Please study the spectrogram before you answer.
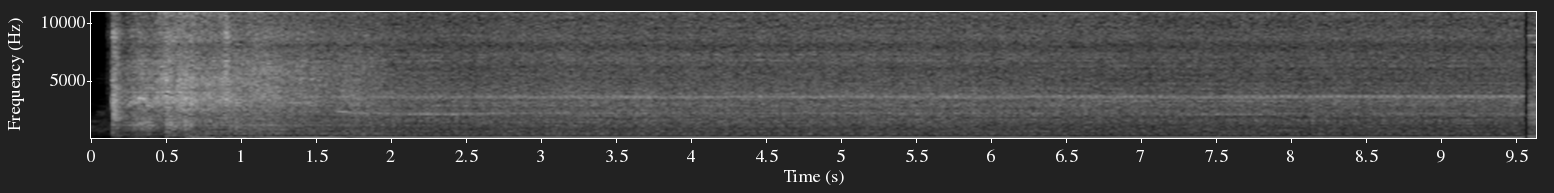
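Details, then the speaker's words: Rebuilt salvage Mini Cooper R52 after new clutch, sump seal gasket and new belt: short crank, quick catch, smooth steady idle with no belt squeal or chirp. Normal start and idle. "i thought i'd never hear that car start then she sounded a lot better especially with our new belt"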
